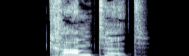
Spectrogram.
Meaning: inflection of kramen: 1. second-person plural preterite 2. second-person plural subjunctive II
- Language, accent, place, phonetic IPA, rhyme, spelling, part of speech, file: German, Germany, Berlin, [ˈkʁaːmtət], -aːmtət, kramtet, verb, De-kramtet.ogg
